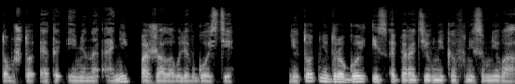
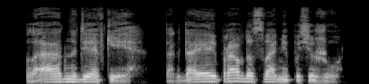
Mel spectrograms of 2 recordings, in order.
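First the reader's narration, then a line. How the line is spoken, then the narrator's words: Cheerful growl. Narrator (Russian): весело рыкнул Баженов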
